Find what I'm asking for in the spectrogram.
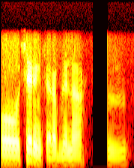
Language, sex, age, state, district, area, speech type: Tamil, male, 18-30, Tamil Nadu, Krishnagiri, rural, conversation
